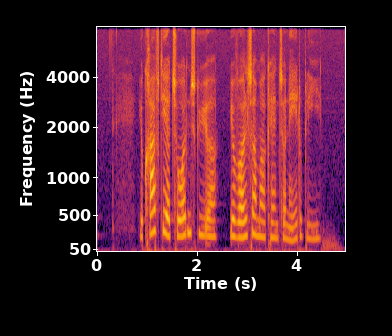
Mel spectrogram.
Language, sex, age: Danish, female, 46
